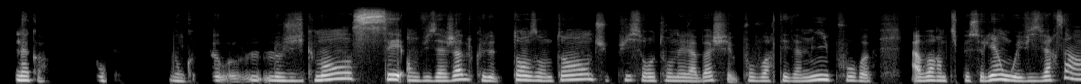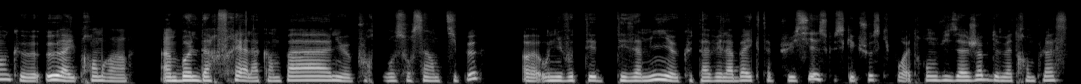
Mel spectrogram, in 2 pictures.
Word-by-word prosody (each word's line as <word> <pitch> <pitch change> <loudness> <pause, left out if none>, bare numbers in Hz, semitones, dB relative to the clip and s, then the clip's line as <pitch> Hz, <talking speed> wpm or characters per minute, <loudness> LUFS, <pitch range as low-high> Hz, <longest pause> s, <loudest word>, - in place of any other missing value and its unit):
D'accord 190 -6 +3 0.5
OK, - - -6 0.6
donc 160 -5 -5 0.2
o - - -1
lo 135 - -7 0.2
logiquement 190 +9 +3
c'est 230 -4 +7
envisageable 175 +5 +2
que 185 - -3
de 170 - +3 0.2
temps 200 -3 +4
en 170 -1 -1
temps 220 +6 +2
tu 210 -5 -10
puisses 200 +1 -8
retourner 175 -1 -1
là-bas 160 +3 -1
chez 195 -1 -5
pour 180 - -6
voir 170 0 -3
tes 165 -3 -3
amis, 190 +8 +3
pour, 185 -4 -3
heu, 150 - -7 0.4
avoir 180 +2 +3
un 180 - +2
petit 175 - -8
peu - - -6
ce 175 - -3
lien, 210 +6 +6
ou 205 -5 +6
et 165 - +2
vice 165 +1 -5
versa, 195 - 0
hein, 235 -2 0
qu'eux 170 -8 -2 0.2
aillent 165 -4 +2
prendre 185 -2 -3
un 150 -1 -5 0.4
un 175 - +3
bol 185 +2 +5
d'air 180 -1 -1
frais 205 - -3
à 175 - 0
la 160 0 -4
campagne, 190 +3 +1
heu, 155 - -4
pour 170 +3 -16
se - - -17
ressourcer 170 +1 -7
un 165 -1 -4
petit 170 - -11
peu. 240 - -3 0.5
Heu, 165 -1 -1
au 170 - -1
niveau 180 0 +1
de 180 - -14
tes 180 -2 +1
de - - -13
tes 175 -2 0
amis, 195 +4 +4
heu, 165 - -1
que 170 - -16
tu 165 - -6
avais 165 +1 -2
là-bas 165 +3 0
et - - -2
que - - -22
tu - - -12
as - - -8
plus 175 +1 -7
ici, 170 - -4
est-ce 230 -2 -2
que - - -31
c'est - - -13
quelque 170 - -6
chose 205 -1 -7
qui - - -25
pourrait 165 -6 -7
être - - -14
envisageable 190 +2 0
de 190 - -1
mettre 170 0 -6
en 175 - -3
place? 190 +2 -6
180 Hz, 235 wpm, -20 LUFS, 170-195 Hz, 0.6 s, c'est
